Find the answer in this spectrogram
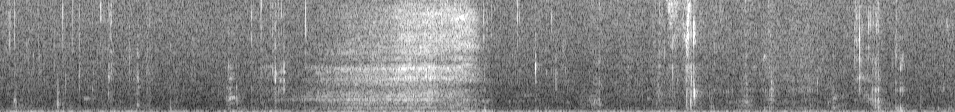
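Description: A person chewing a mouthful of food close to the microphone, with small wet mouth clicks, and a short soft hiss like a breath about two seconds in.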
